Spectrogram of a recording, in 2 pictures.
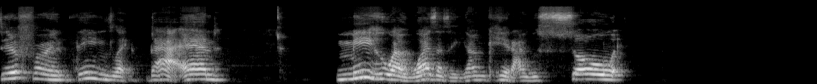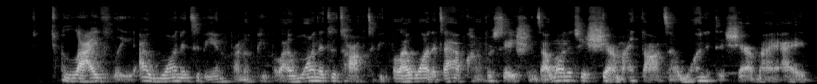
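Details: Adult woman with a self-described severe, overt stutter involving heavy blocking, present since childhood and ongoing; stuttering.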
